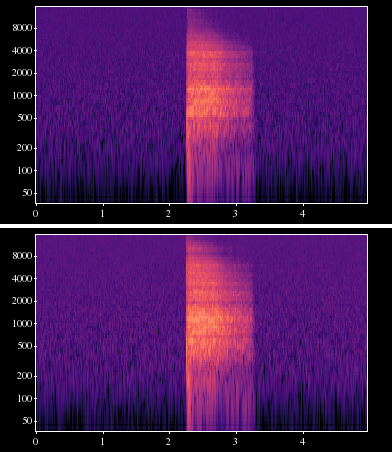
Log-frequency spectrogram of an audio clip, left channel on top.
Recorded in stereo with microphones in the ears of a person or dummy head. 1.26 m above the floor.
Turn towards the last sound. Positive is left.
turn(degrees=-60)  # may be behind; listen again after turning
